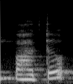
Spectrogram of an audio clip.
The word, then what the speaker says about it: partent: Quas, ceux qui partent en avance. Both of these are verbs, so ent at the end of them is silent.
